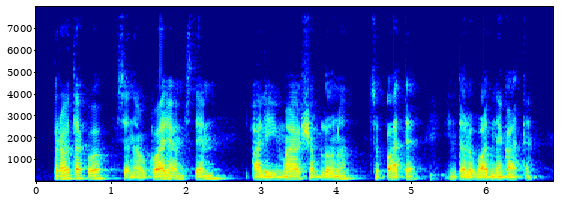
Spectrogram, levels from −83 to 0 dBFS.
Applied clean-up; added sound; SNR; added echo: none; none; none; none.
